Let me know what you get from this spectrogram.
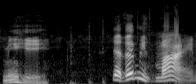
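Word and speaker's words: mihi: I remember where like the H in it is pronounced as a K. Really? Yeah. Like there's a word MI. I specifically remember this. And called it Miki. It was Mickey or something. No, that in uh Latin class that's pronounced mihei.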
